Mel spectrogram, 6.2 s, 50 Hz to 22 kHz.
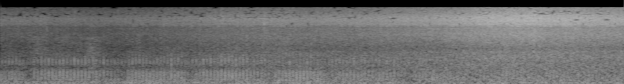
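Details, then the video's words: Cat purring indoors while wind blows around the cabin. A low continuous purr sits beneath strong, rising wind noise that surges in the second half. "Cat Purring in a Windy Cabin 8 Hours of Blissful Purring"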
